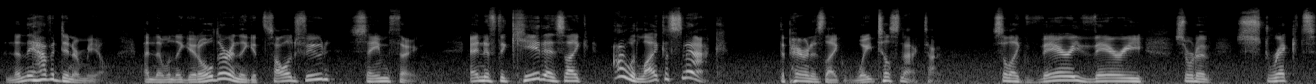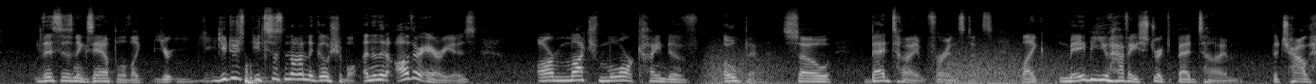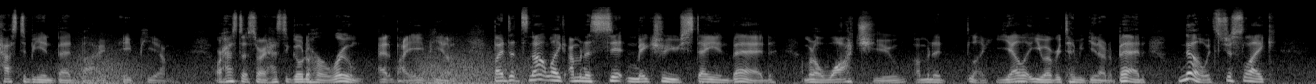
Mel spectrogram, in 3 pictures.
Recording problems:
wind noise on the microphone; occasional gusts; 20 dB below the speech

